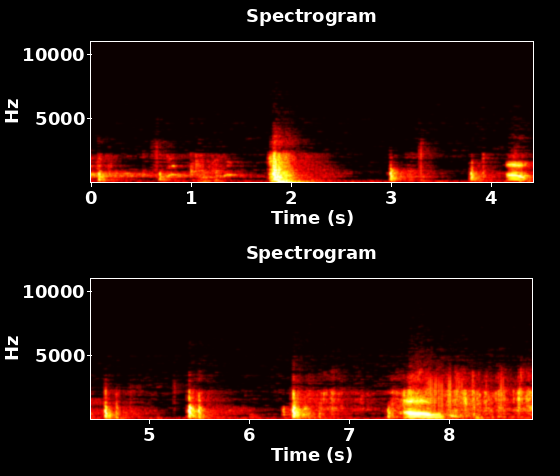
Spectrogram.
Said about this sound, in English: Will you close the door, Chester? The wind's blowing these papers I'm trying to get signed.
